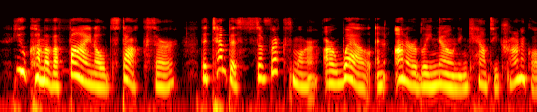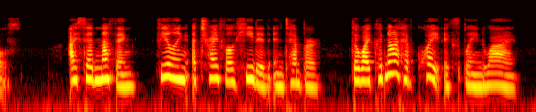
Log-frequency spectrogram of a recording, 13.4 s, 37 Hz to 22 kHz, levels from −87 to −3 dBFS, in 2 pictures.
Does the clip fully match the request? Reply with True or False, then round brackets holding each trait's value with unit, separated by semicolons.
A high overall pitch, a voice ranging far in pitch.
True (205 Hz; 7.5 semitones)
